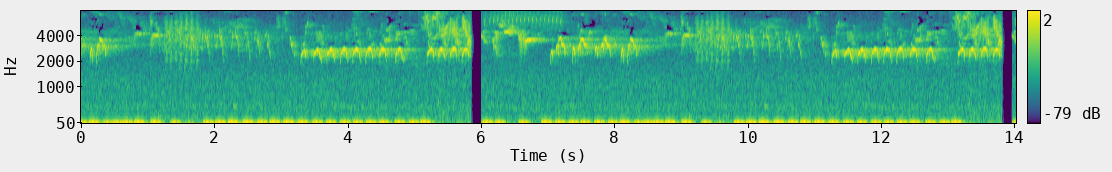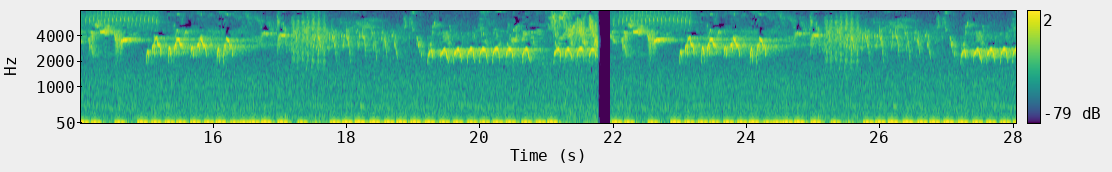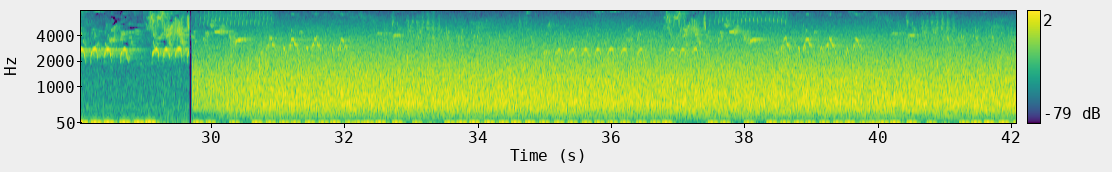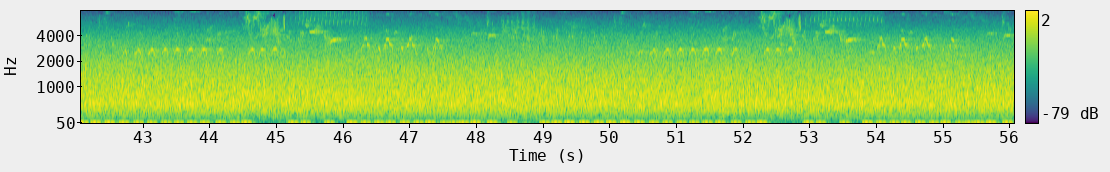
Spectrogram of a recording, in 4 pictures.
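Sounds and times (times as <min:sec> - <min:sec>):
rushing water: 0:29.7 - 0:56.0.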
